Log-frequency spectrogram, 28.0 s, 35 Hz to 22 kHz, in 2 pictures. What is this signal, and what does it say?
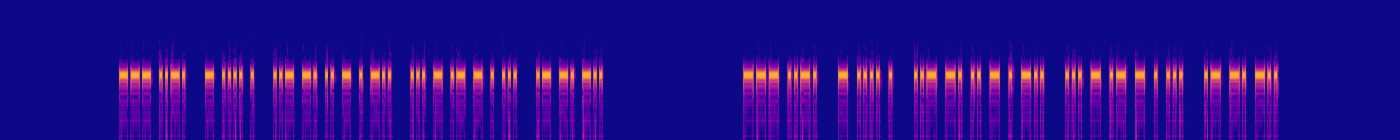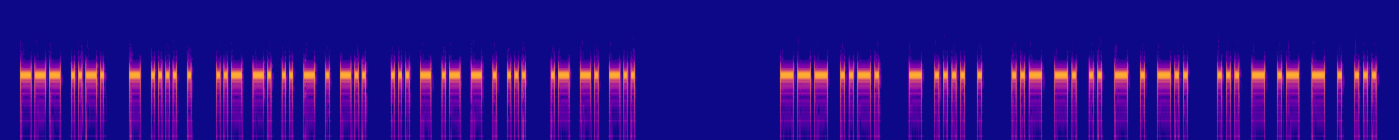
Morse code, heard as a keyed tone, about 37 wpm, 700 Hz. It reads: OF THE UNITED STATES AND OF THE UNITED STATES AND OF THE UNITED STATES AND OF THE UNITED STATES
